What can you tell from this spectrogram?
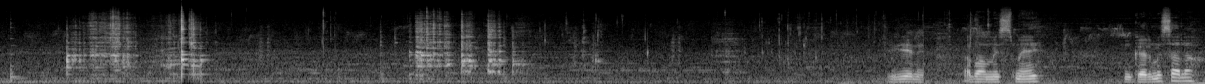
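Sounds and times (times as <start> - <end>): ladle scraping metal pot: 0.6 - 2.2, 3.8 - 6.3.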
